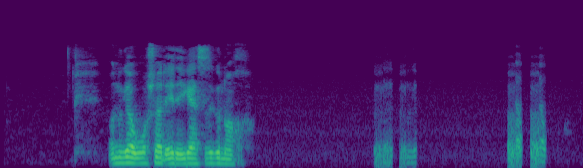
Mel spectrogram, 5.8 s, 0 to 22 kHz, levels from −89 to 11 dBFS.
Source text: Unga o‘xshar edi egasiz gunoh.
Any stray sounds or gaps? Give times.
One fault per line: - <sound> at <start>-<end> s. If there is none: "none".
- laugh at 3.7-4.2 s
- laugh at 5.1-5.5 s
